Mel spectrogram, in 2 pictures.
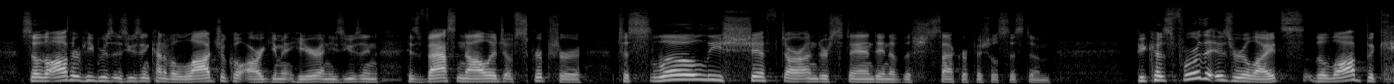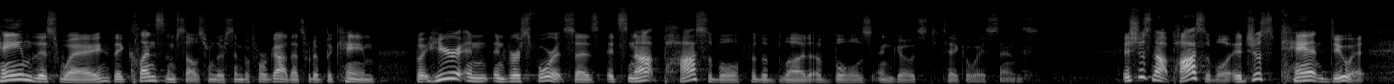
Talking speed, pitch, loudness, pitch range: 175 wpm, 135 Hz, -28 LUFS, 120-165 Hz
